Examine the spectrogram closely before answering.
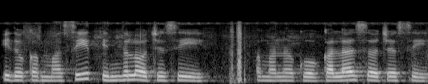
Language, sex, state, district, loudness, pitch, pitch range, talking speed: Telugu, female, Andhra Pradesh, Annamaya, -20 LUFS, 185 Hz, 180-195 Hz, 100 wpm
